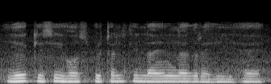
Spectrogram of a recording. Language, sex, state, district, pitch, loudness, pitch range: Hindi, male, Arunachal Pradesh, Lower Dibang Valley, 135 Hz, -16 LUFS, 130-140 Hz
